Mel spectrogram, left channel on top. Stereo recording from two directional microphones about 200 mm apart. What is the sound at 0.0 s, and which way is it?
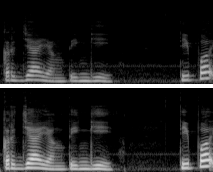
A woman's voice, 30° right (ahead or behind).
